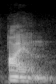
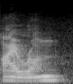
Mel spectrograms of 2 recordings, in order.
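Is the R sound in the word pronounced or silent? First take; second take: silent; pronounced. First: The R sound is silent. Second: The R sound is clearly pronounced. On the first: The speaker calls it right. "It's iron, The R is silent" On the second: The speaker calls it wrong. "not iron"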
